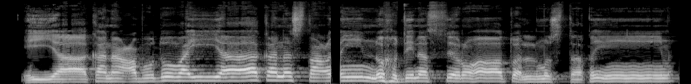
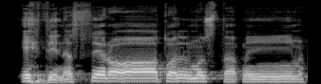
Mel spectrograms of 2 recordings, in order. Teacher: وصلاً یہاں ملا کر پڑھنے پر یہ حمزۃ الوصل حذف ہو جائے گی، گر جائے گی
